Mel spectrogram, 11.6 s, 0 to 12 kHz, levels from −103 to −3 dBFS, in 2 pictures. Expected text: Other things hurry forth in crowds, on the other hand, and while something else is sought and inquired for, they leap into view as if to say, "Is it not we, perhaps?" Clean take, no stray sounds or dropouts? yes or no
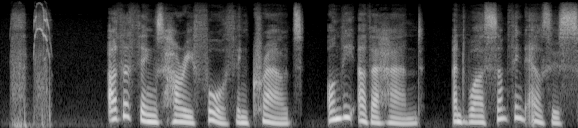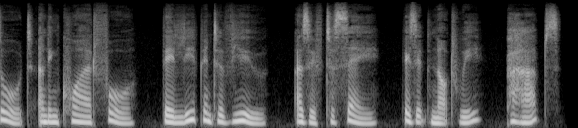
no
